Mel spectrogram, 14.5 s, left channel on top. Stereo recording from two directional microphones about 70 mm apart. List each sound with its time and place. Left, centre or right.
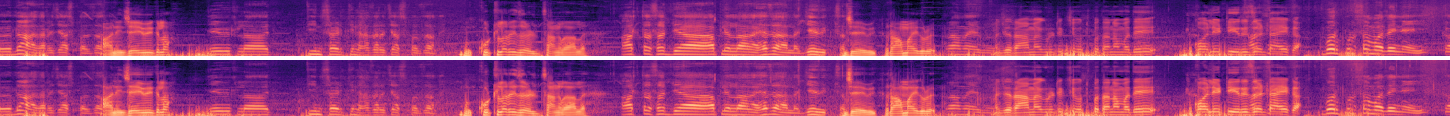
0.0 s speech: centre
4.9 s speech: centre
9.5 s speech: centre
9.9 s speech: right
13.2 s speech: centre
